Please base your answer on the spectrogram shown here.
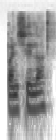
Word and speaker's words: Pancasila: That is Pancasila, like that pronunciation, Pancasila.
